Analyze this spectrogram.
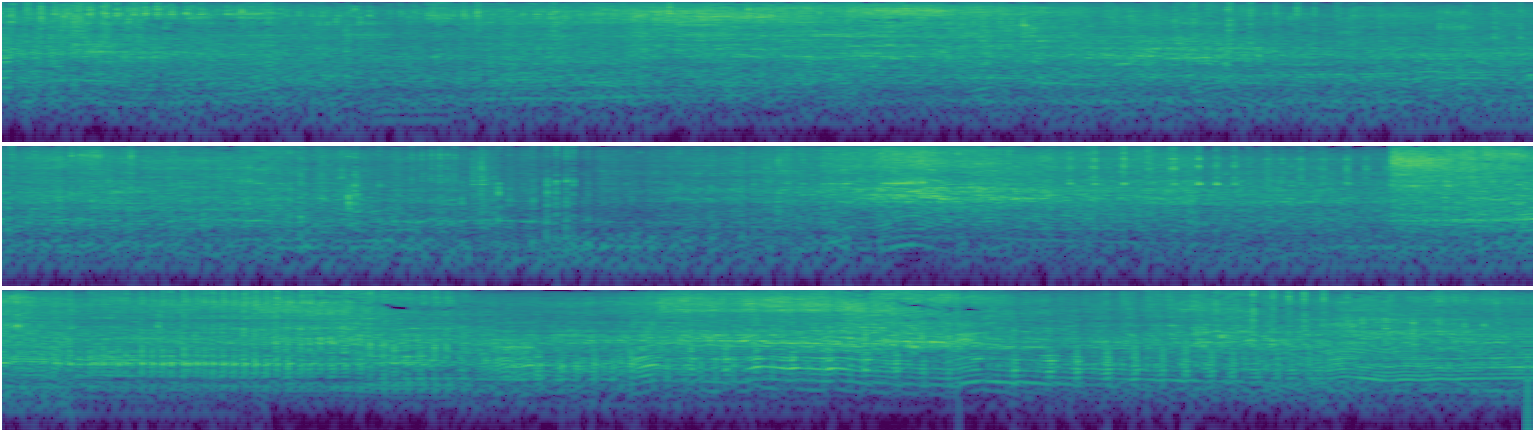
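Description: A stream of old mopeds and small motorcycles riding past one after another, their engines rising and falling in pitch as each goes by. It gets louder about fifteen seconds in as the nearer bikes pass.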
